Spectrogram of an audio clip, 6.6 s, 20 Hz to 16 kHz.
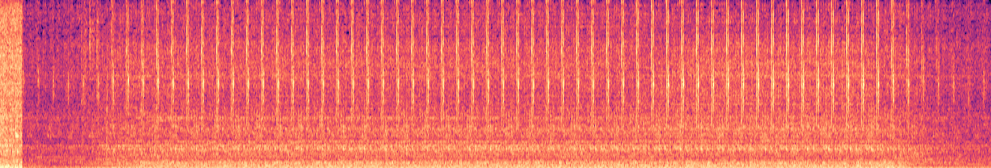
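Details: BMW 1 Series N43 engine at idle on first start after a DIY bottom-end rebuild for spun bearings and low oil pressure: fast, crisp, even ticking about ten a second is the fuel tank purge solenoid cycling, not a problem.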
